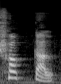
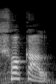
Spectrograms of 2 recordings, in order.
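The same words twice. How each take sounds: First: সকাল said "shok-kal", with a double k; doubled consonant. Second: Said in the usual way. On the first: Shown as a demonstration. Teacher demonstrating consonant doubling, geminated pronunciation. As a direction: hold the k in সকাল before releasing it. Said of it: "ব্যঞ্জনের double উচ্চারণ হচ্ছে". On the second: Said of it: "সকাল থেকে যখন আমি বলবো".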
